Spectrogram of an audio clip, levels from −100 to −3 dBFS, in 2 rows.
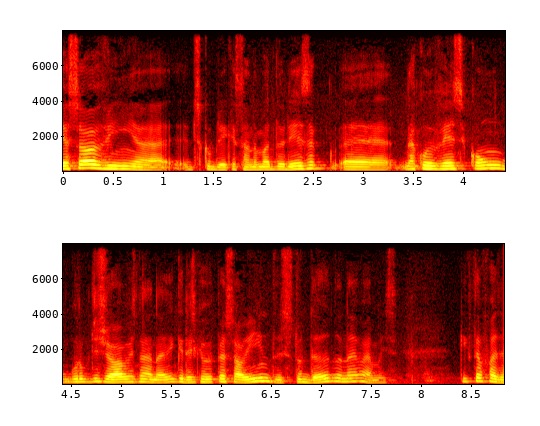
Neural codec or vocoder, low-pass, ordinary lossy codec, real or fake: none; none; none; real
